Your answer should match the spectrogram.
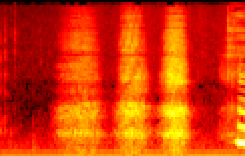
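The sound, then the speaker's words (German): A person imitates a yawn: three airy, breathy pulses of in-and-out breath, then a short voiced sigh with a falling pitch at the end. “Oh, sie gähnt.”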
